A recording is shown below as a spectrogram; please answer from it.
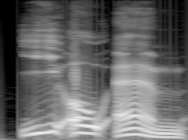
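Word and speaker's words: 엄: And it's pronounced E-O-M. I feel like it's gonna make a lot of people confused. E-O-M. How do you pronounce this? Eom? Eom? No, it's So it's just U-H-M.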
